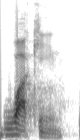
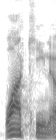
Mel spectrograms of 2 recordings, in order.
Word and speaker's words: Joaquin: Joaquin. – Joaquin.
